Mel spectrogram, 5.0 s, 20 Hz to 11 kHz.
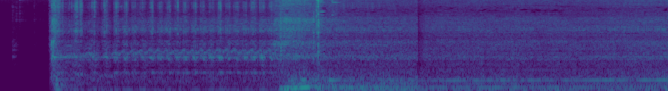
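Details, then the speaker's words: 1991 Ford Fox Body V8 with a Holley Terminator X and the stock Ford idle air control set way open: the starter cranks, the engine catches with a loud flare, then holds a fast high idle, about 2,000–2,500 rpm. "because that torque position is way open so that idle air is giving us plenty of throttle probably at 20 2500 rpm"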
